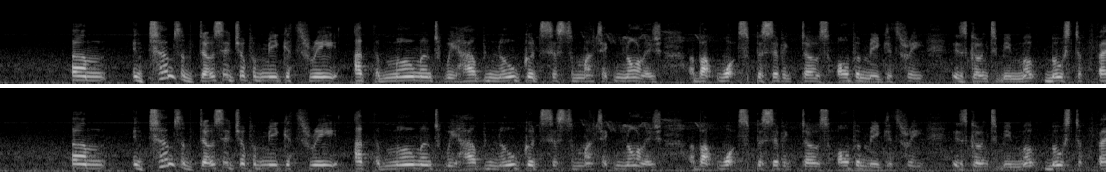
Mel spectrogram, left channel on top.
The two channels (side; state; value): both; normal; correlation 0.91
